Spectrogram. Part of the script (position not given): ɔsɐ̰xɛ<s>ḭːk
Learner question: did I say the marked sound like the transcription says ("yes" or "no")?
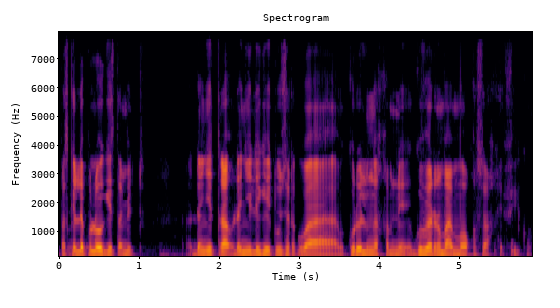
no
